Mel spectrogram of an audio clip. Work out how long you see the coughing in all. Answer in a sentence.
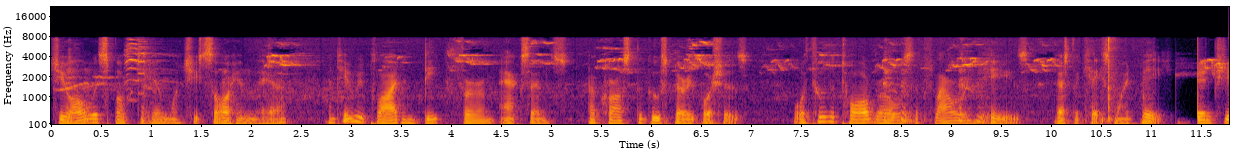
The coughing can be heard for 3 seconds in total.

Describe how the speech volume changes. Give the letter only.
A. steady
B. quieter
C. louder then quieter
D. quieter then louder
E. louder
A.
